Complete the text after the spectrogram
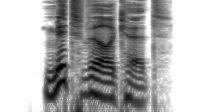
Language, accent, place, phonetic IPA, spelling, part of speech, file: German, Germany, Berlin, [ˈmɪtˌvɪʁkət], mitwirket, verb, De-mitwirket.ogg
- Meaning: second-person plural dependent subjunctive I of mitwirken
